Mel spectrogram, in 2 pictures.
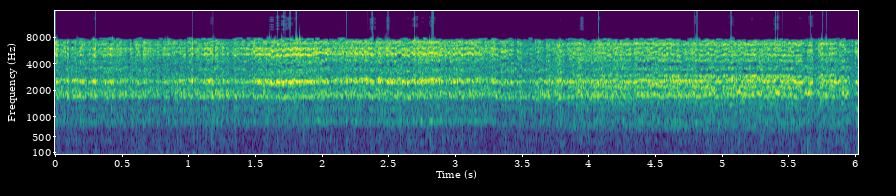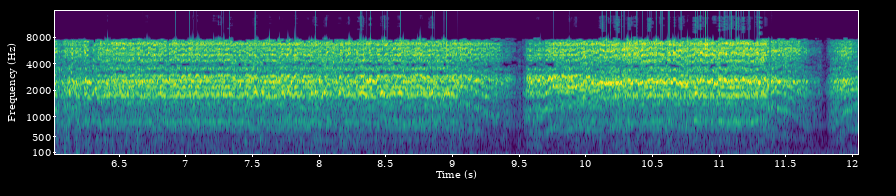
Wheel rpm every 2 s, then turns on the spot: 230, 220, 210, 210, 180, 170.
none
